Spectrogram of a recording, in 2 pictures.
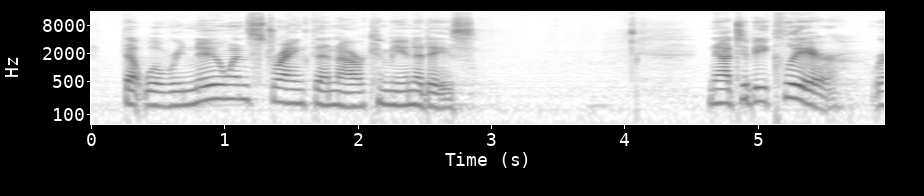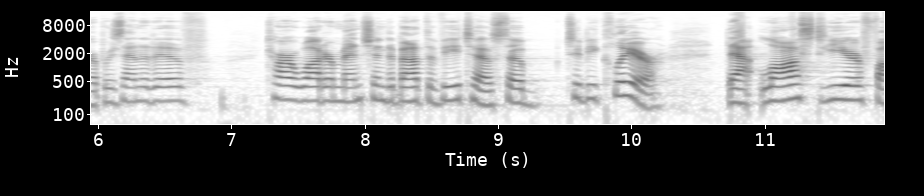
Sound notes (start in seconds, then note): none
